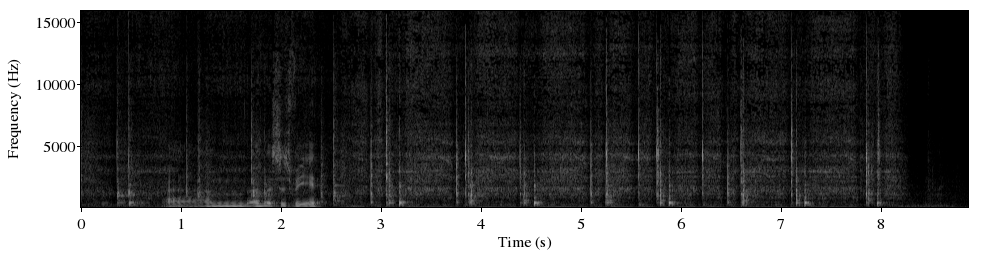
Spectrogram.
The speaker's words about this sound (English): The sound you just heard was being played, of course, on the lid of a pot noodle. Yeah, it's not good to use when you're hungry because it takes about 3 hours to get through the lid.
